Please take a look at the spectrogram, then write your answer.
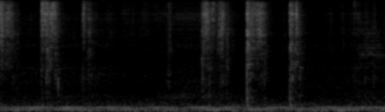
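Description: Tarot cards being shuffled by hand in a series of short, soft riffling bursts, close and fairly quiet over a steady low background hum.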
